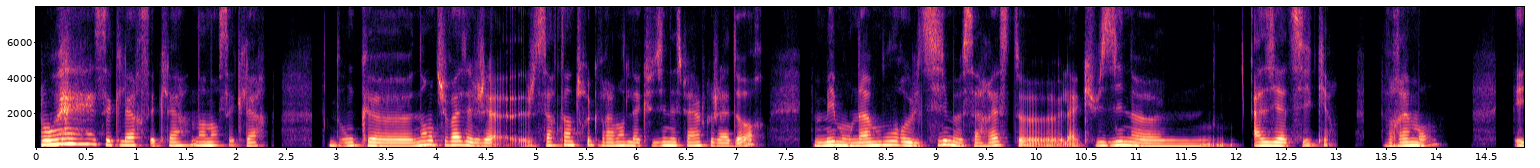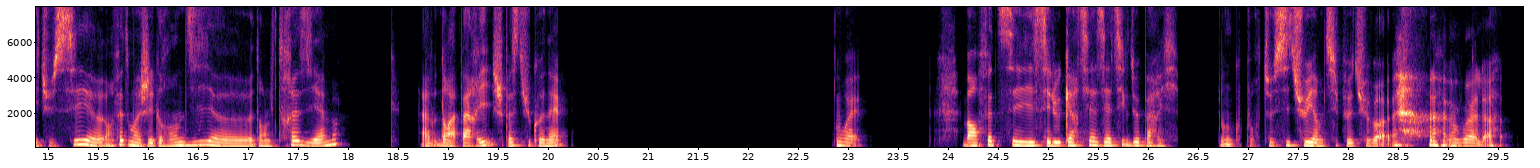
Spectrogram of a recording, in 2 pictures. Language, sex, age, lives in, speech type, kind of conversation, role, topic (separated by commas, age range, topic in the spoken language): French, female, 40-44, Spain, conversation, podcast, guest, Que te raconte une odeur de cuisine familière ?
